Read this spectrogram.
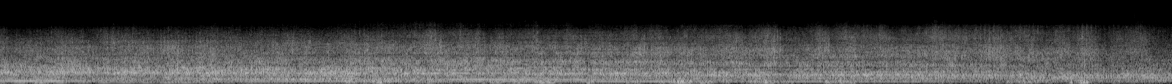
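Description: A diesel locomotive engine rumbles steadily as a freight train approaches.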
